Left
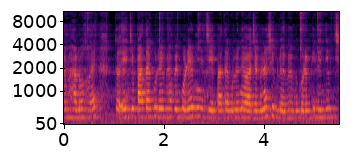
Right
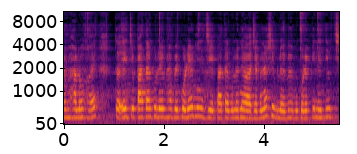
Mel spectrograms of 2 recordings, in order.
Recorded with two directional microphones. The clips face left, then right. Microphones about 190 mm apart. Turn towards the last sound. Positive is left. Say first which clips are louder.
# right 5 dB
turn(degrees=-35)  # may be behind; listen again after turning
